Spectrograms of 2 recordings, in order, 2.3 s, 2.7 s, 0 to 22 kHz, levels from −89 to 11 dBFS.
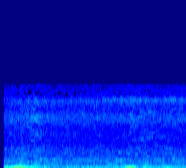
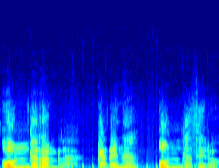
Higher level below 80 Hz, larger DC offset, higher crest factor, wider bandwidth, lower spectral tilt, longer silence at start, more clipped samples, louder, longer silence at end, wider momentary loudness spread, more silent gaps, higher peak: second, -84 dBFS vs -56 dBFS; neither; about the same, 16 dB vs 18 dB; about the same, 11.5 kHz vs 12.5 kHz; second, -4 dB/octave vs -5.5 dB/octave; about the same, 0.05 s vs 0 s; neither; second, -53 LUFS vs -29 LUFS; about the same, 0 s vs 0 s; second, 6 LU vs 13 LU; neither; second, -38 dBFS vs -10 dBFS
